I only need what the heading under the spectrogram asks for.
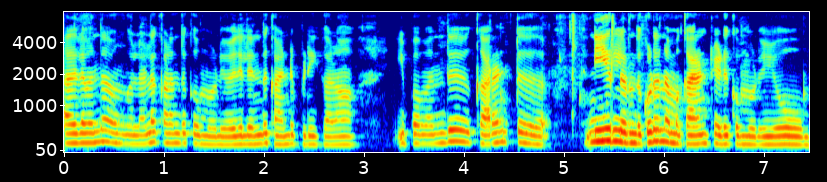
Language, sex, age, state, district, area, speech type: Tamil, female, 18-30, Tamil Nadu, Perambalur, urban, spontaneous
